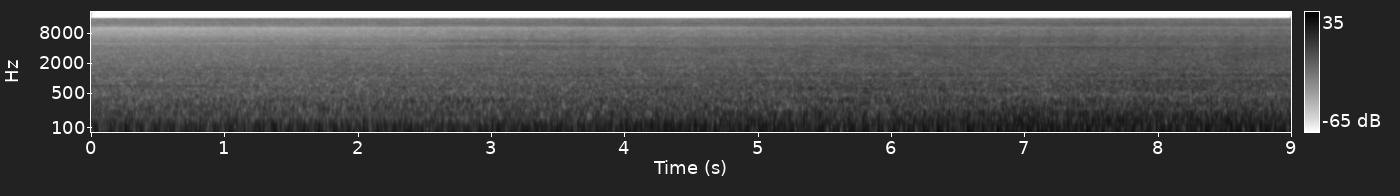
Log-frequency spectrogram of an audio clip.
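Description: Union Pacific diesel freight locomotives approaching: a steady low engine rumble that grows gradually louder as the train draws near.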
